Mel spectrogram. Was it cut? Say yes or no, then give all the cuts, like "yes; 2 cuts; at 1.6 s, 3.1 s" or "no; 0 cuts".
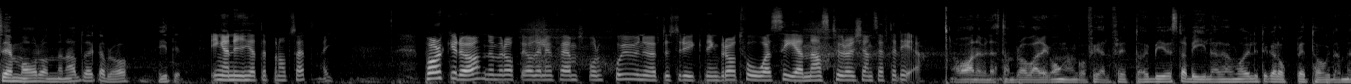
no; 0 cuts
